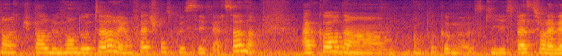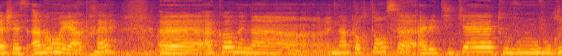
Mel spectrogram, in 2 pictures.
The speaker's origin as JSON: {"language": "French", "town": "Paris", "region": "Île-de-France", "country": "France", "said": "Moi, je suis parisienne"}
